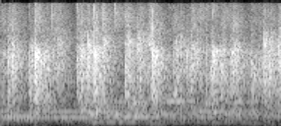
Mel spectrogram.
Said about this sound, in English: Let's put our hands together and give him a warm welcome to us.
